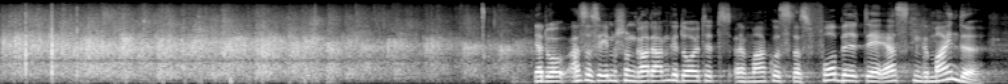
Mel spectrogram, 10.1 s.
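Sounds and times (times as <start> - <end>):
audience applause: 0.0 - 5.4
speech: 5.4 - 10.0.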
